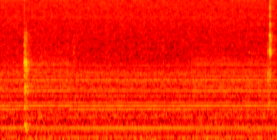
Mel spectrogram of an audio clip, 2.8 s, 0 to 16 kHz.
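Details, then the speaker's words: Hallicrafters TW2000 radio under repair, listening at output tube plate with B+ power supply: constant low buzzing hum with two faint clicks; grid also humming, hum source not yet isolated. "Of course this yeah, so there's a little hum there, but of course it's humming because the grid is humming. I mean, it's all humming."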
